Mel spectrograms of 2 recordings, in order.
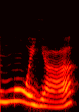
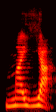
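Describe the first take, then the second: First: The stress falls on the first syllable. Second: The stress falls on the second syllable. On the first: The speaker calls it wrong. "don't say moya" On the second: The speaker calls it right. "where the word stress should be"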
